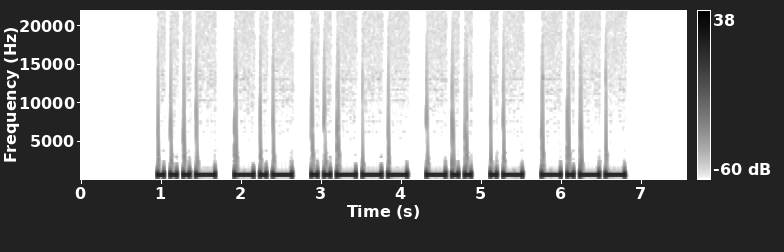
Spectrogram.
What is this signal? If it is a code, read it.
Morse code, heard as a keyed tone, about 15 wpm, 700 Hz. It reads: VK2DAY
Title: DXCC-100 Call Signs - 6 Characters - Repeated 3x - 15wpm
